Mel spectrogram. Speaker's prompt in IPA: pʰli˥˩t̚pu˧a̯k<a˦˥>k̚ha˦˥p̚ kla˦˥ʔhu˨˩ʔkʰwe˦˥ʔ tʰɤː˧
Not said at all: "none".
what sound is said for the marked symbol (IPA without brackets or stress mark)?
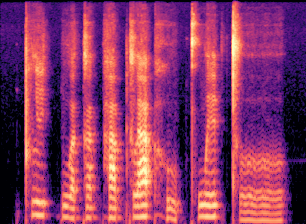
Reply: a˦˥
